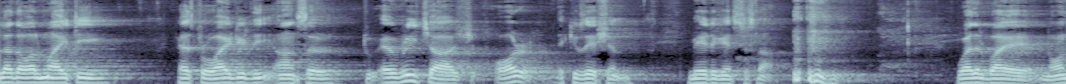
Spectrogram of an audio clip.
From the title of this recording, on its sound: Address at the National Waqfat Nau Ijtema UK 2019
